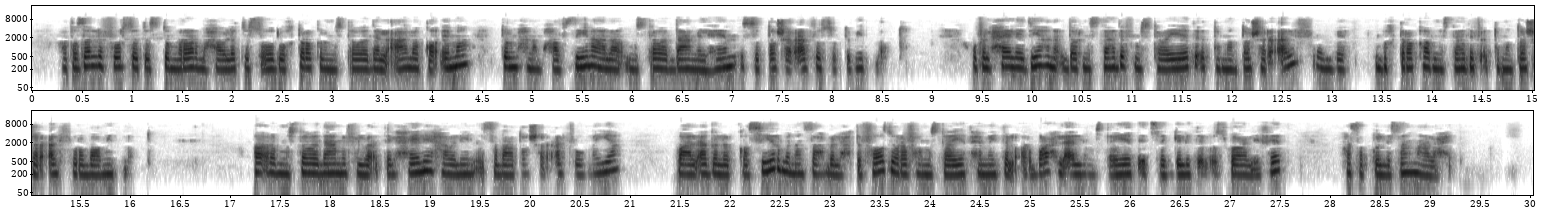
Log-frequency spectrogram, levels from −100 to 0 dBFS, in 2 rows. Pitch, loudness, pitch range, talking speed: 210 Hz, -20 LUFS, 200-230 Hz, 130 wpm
